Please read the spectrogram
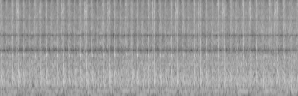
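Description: Vintage multi-cylinder marine diesel engine running steadily: a rapid, even clatter over a low, pulsing beat.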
